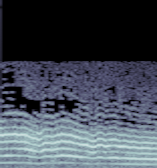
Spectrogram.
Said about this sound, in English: Meow! Back in the bag, Minerva.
